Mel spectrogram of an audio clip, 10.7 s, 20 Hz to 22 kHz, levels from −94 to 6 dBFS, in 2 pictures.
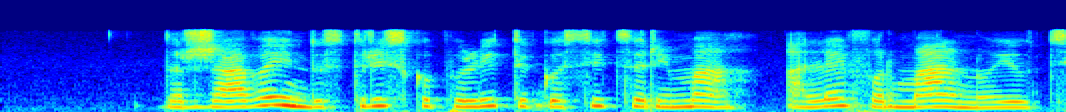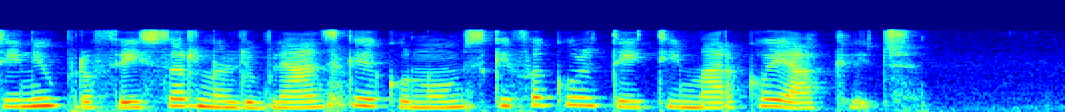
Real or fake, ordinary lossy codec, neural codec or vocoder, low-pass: real; AAC, 96 kbps; none; 7.2 kHz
